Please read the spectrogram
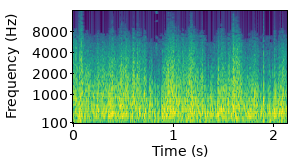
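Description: Strong gale-force wind blowing hard across the microphone: a loud, continuous rush of wind noise.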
